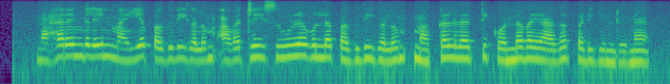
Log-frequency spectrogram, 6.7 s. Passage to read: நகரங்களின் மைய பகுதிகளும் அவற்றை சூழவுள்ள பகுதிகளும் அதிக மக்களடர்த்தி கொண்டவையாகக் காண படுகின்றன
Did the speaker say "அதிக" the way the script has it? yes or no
no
